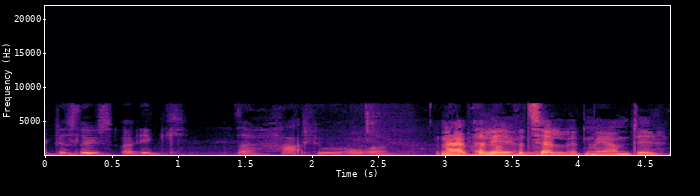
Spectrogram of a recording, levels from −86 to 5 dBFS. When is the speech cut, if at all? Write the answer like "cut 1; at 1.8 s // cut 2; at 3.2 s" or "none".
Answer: cut 1; at 1.4 s // cut 2; at 1.9 s // cut 3; at 3.5 s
